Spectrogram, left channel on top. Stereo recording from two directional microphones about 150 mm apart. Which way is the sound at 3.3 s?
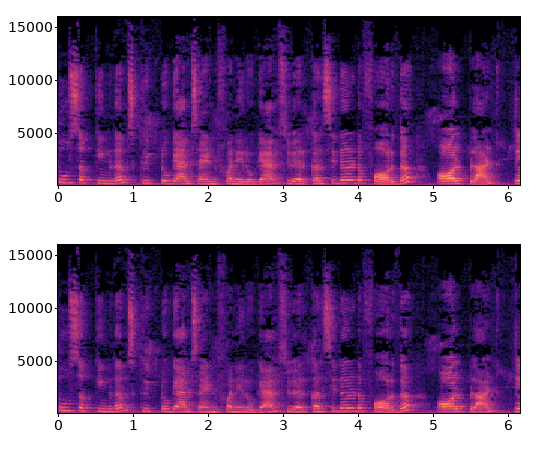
45° left (ahead or behind).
